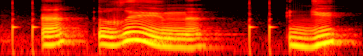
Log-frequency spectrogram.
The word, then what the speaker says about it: rhume: #8 - The letter H is silent in French There is no aspiration! Un rhume A cold Du thé Some tea But the letters PH together make the sound [f].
